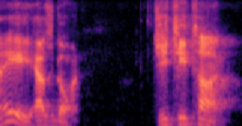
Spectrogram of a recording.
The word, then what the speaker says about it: Tan: Yeah, so and because of the dialect, it's actually the same as, the last name, but we all right. we pronounce it as Tan.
